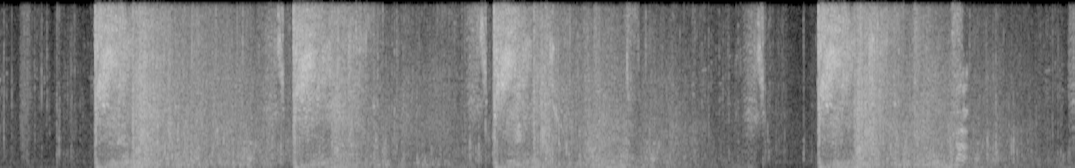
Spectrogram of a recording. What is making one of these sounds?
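A lightsaber hums and swooshes loudly.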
